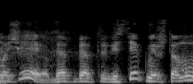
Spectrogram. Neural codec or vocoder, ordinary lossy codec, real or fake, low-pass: none; MP3, 32 kbps; real; 10.8 kHz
